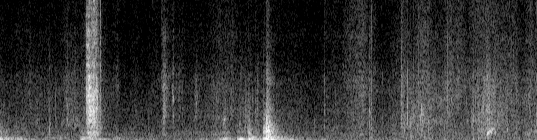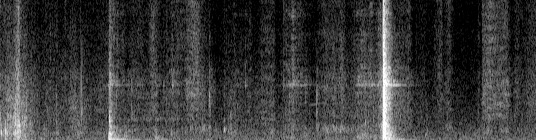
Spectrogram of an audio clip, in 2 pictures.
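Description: Metal folding furniture clicks and clatters as it is set up.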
